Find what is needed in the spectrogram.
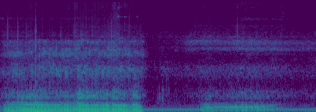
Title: Snoring puppy is just too tiyerd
